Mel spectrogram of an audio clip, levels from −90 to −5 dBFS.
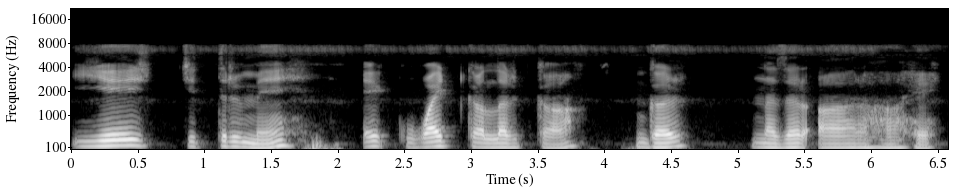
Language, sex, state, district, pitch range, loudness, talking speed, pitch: Hindi, male, Arunachal Pradesh, Lower Dibang Valley, 110-140 Hz, -19 LUFS, 110 wpm, 120 Hz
